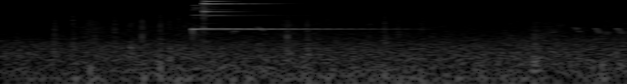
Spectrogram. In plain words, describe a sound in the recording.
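A bright game menu chime rings out as a menu opens.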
